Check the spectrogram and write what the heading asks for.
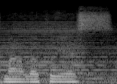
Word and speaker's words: Monoloquious: My name is Monoloquius, M-O-N-O-L-O-Q-U-I-O-U-S.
